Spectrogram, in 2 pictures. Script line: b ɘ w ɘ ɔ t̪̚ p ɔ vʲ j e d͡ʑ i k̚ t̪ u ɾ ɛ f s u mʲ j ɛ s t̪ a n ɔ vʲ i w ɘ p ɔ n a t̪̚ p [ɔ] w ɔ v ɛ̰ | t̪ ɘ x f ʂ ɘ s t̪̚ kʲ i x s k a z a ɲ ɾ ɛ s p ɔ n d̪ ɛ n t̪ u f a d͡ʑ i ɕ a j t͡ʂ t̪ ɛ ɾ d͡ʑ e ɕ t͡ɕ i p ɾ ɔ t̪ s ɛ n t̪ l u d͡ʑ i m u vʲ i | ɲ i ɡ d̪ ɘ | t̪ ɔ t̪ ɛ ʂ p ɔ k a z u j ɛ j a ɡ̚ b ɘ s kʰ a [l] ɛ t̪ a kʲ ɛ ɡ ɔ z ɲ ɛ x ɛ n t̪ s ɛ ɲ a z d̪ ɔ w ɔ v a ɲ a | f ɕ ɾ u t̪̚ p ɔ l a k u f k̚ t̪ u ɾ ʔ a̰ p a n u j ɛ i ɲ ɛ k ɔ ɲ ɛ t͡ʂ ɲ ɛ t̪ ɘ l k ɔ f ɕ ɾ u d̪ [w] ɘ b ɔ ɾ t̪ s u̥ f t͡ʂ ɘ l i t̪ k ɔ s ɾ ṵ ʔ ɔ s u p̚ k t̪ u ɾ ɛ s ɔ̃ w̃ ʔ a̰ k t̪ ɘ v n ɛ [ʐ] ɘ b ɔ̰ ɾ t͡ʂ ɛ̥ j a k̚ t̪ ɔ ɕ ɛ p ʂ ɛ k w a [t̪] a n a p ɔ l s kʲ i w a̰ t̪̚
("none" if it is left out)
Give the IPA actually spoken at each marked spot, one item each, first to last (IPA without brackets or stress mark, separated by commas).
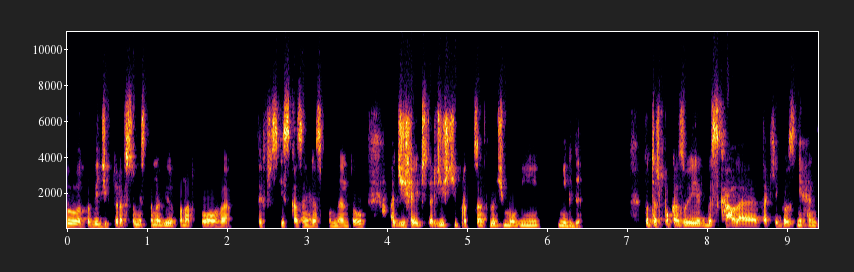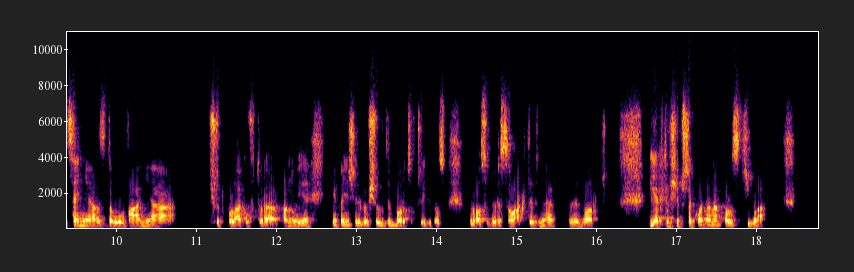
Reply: ɔ, l, v, v, d̪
